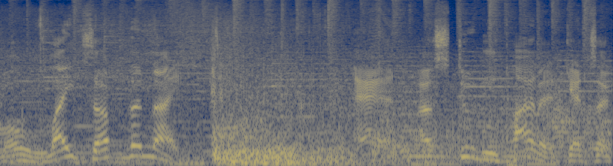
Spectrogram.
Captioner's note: explosion booms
